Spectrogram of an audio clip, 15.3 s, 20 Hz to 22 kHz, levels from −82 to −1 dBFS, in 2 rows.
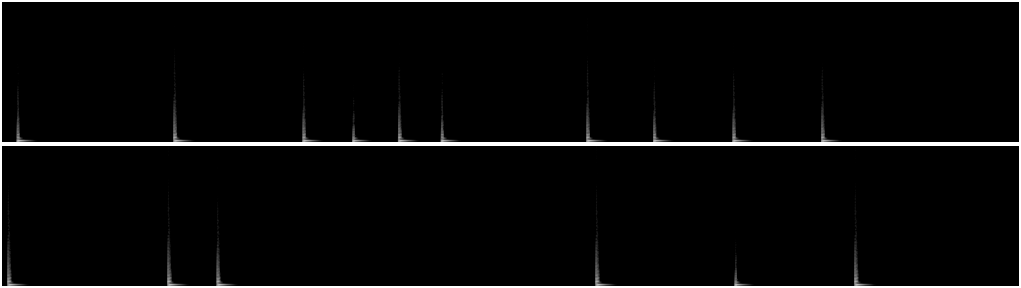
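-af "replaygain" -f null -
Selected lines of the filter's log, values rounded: track_gain = +15.0 dB
track_peak = 0.074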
